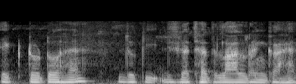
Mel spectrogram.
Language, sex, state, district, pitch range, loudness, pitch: Hindi, male, Bihar, Katihar, 100-110 Hz, -18 LUFS, 105 Hz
